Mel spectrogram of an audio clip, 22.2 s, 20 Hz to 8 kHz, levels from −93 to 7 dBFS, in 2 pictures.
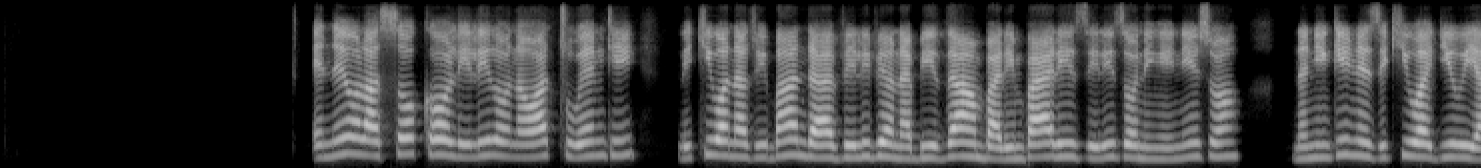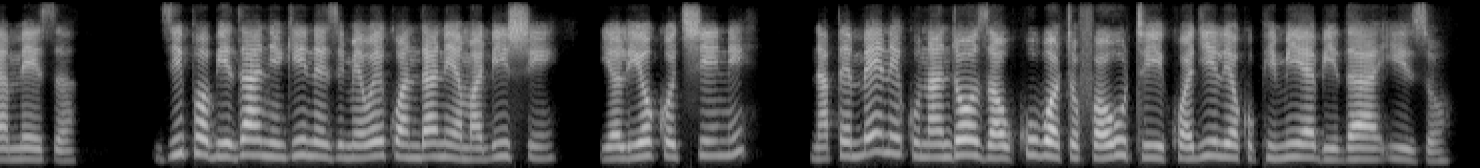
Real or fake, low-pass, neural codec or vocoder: fake; 7.2 kHz; codec, 24 kHz, 0.5 kbps, DualCodec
